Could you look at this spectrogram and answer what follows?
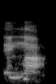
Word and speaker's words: Ankh: For us, Ankh, how you guys are pronouncing Ankh, it's like, it sounds weird to us because what we would say is Enga, and it breaks down to 4 different meanings.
